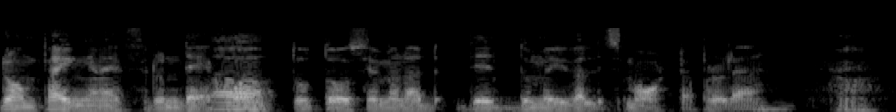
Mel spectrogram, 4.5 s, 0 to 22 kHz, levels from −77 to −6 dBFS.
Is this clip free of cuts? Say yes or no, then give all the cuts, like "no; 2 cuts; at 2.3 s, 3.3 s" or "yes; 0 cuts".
no; 1 cut; at 2.3 s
